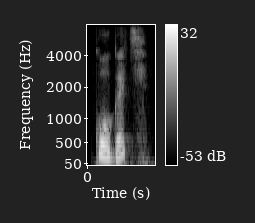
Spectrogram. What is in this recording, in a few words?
"kogotj", Russian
